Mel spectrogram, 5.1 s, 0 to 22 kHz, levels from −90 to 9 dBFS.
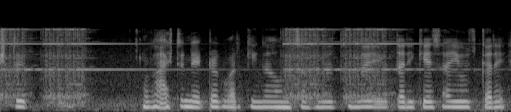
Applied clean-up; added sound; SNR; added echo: none; Telephone; 13 dB; none.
